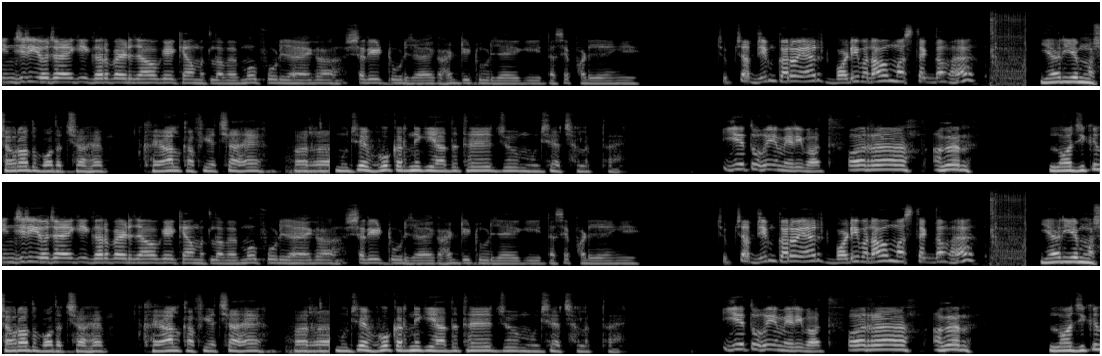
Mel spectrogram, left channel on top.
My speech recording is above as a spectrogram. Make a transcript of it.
हो जाएगी, घर बैठ जाओगे, क्या मतलब है? मुंह फूट जाएगा, शरीर टूट जाएगा, हड्डी टूट जाएगी, नसें फट जाएंगी। चुपचाप जिम करो यार, बॉडी बनाओ मस्त एकदम है। यार ये मशवरा तो बहुत अच्छा है, ख्याल काफी अच्छा है, पर मुझे वो करने की आदत है जो मुझे अच्छा लगता है। ये तो हुई मेरी बात। और अगर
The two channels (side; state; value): both; normal; correlation 0.95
